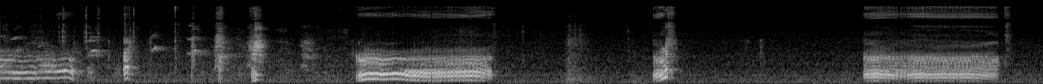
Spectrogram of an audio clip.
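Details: Pet dogs indoors, unhappy at another dog barking somewhere outside, give short yips and whimpers followed by two long, wavering, howl-like grumbles of about a second each, harsh and harmonic, with a sharp yelp between them.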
